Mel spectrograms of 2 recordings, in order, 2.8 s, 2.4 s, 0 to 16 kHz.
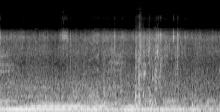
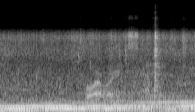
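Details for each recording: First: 1959 Kiekhaefer Mercury Mark 6A outboard, unstarted for three years, same old fuel, choked in neutral: catches unevenly, popping and stumbling in irregular bursts, surging then fading; sputtering start that still wants to run. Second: 1959 Kiekhaefer Mercury Mark 6A outboard, first start in three years on the same three-year-old fuel, choked and in neutral: a loud, steady two-stroke drone at even speed with no misses or surging, running smoothly.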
